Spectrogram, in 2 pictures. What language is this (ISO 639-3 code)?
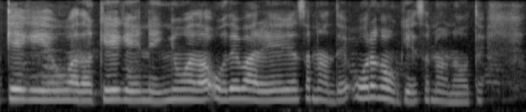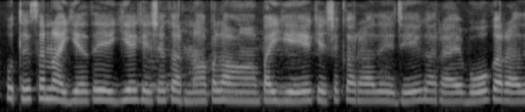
doi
